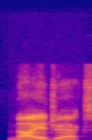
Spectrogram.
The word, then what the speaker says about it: Nia Jax: Now let's just finish real quick with the women's division, and we're going to talk about Nia Jax, and that's how you say it, Nia Jax,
